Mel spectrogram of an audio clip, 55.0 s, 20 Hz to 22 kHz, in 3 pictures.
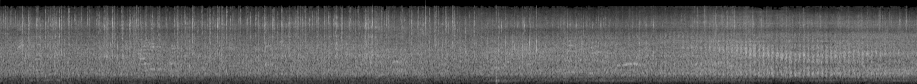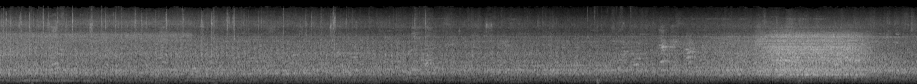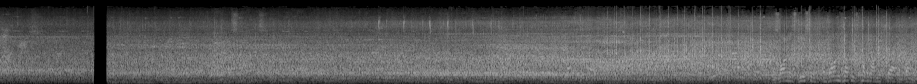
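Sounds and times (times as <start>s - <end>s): model train wheels rumbling on rail: 0.0s - 55.0s.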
